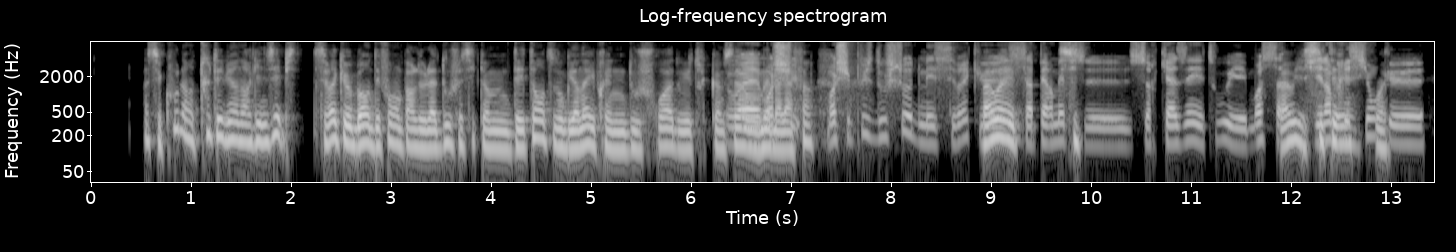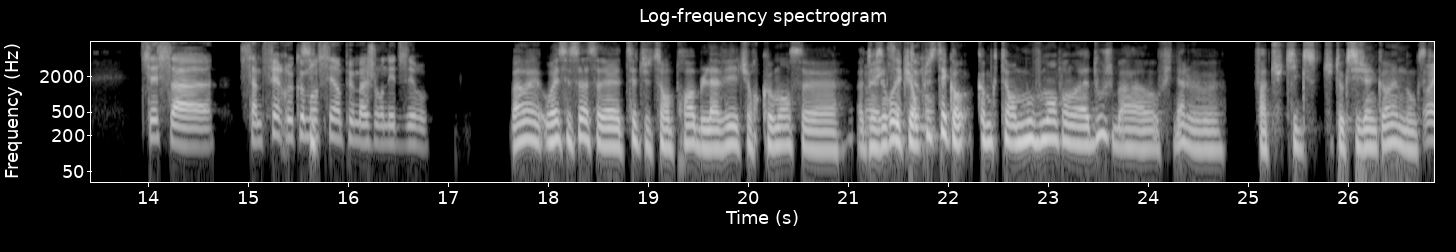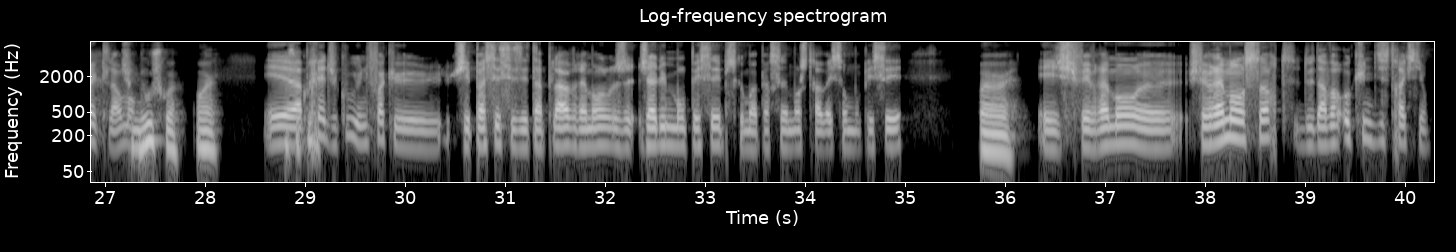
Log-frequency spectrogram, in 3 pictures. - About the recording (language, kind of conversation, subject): French, podcast, Que fais-tu quand la procrastination prend le dessus ?
- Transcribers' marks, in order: none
